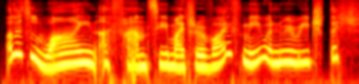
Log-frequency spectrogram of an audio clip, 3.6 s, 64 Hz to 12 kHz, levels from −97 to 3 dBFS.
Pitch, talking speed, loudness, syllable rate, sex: 250 Hz, 215 wpm, -16 LUFS, 5.0 syllables/s, female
